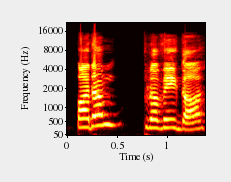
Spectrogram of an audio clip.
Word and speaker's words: Param Pravega: Which institute has installed Param Pravega supercomputer? Param Praveg, basically, that's the pronunciation.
